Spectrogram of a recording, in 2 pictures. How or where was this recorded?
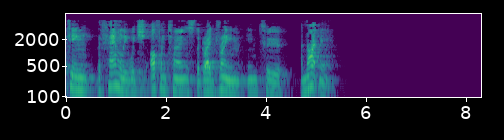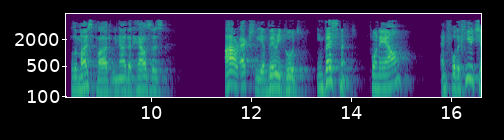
large echoing room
